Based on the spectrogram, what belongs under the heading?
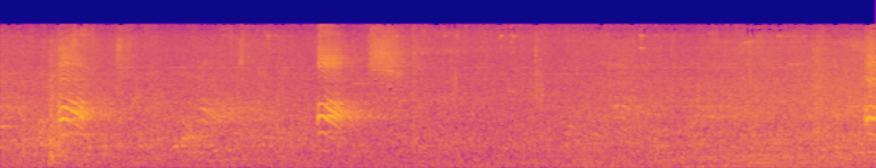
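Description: A large-billed crow gives three short, harsh caws, widely spaced, over a steady hum of traffic.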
